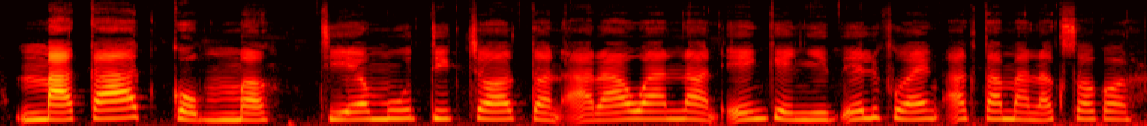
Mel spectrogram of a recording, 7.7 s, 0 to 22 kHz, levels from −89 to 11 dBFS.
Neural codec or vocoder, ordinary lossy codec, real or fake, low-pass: none; none; real; none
